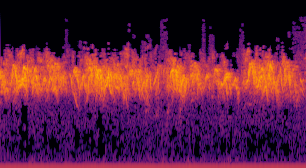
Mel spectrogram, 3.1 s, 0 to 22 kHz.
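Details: Recorded in Wittlich in 2017, a group of house sparrows twitters loudly: clustered high chirps surging in waves roughly seventy times a minute, never fully stopping.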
